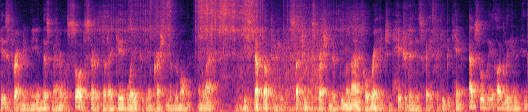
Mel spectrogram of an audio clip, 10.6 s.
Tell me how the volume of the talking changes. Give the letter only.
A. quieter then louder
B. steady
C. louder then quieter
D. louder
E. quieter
B.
